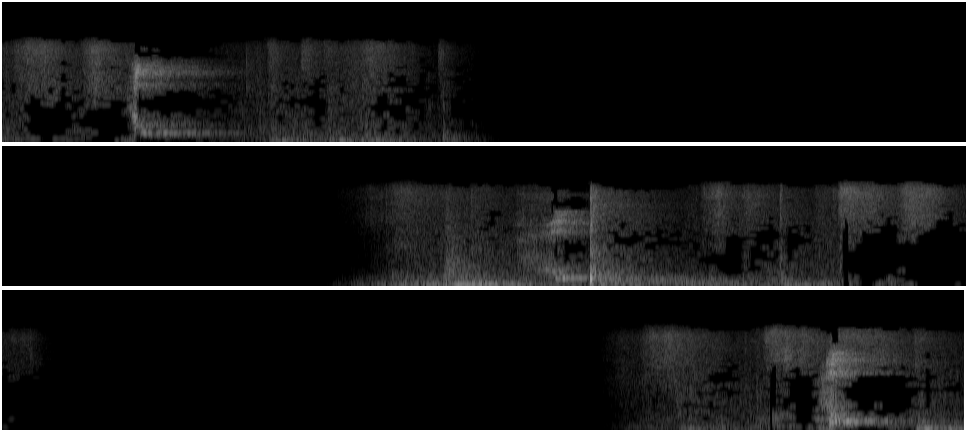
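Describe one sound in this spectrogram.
A body thumps down onto a mat.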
